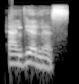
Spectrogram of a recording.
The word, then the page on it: alveolus: Indian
